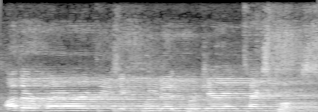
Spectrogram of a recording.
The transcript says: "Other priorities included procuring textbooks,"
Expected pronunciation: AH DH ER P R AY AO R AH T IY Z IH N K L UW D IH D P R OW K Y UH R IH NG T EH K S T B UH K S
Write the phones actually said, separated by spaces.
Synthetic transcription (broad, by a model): AH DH ER P R AY AO R AH T IY Z IH N K L UW D IH D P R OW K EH R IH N T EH K S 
